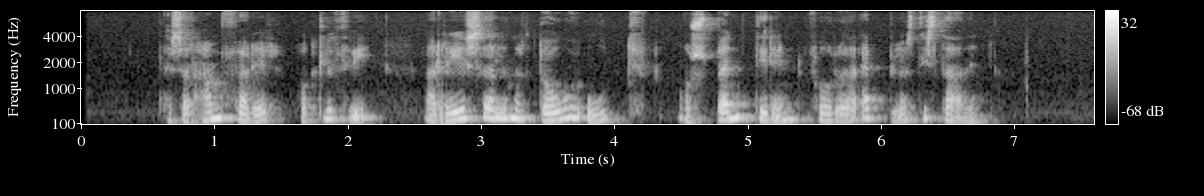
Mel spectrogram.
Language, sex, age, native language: Icelandic, female, 40-49, Icelandic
